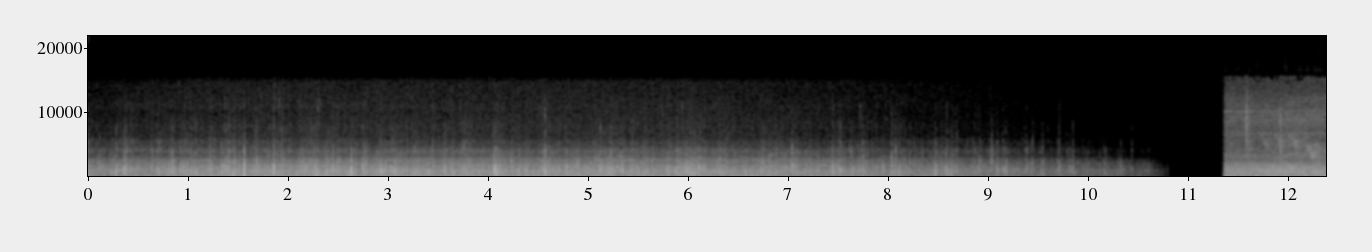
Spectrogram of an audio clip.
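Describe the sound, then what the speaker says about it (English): Evening rain falls steadily at a campsite, a dense continuous patter with scattered sharper drops that runs evenly for about ten seconds before cutting out briefly and then resuming at the same level. "shelter from the evening's rain"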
